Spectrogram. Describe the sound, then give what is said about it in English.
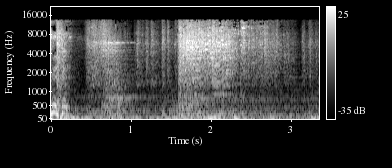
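A door into a clinic is smashed in with a loud, harsh crash, followed by about three seconds of dense splintering and shattering debris that stays noisy and rough throughout, with no voices. “All right, you bust the door down.”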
